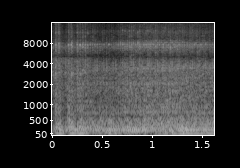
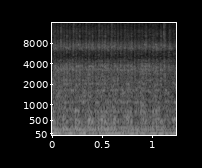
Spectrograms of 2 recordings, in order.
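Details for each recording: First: Colt T120 that starts poorly, idling before repair: an uneven, lumpy, shaking idle that feels ready to die at low throttle, as if a plug is dead; ignition points gapped too narrow, giving unstable spark. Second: Colt T120 idling: a quiet, even idle with no stumbles or jerks; the engine now runs smoothly.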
